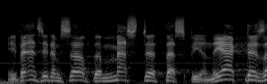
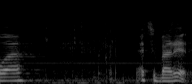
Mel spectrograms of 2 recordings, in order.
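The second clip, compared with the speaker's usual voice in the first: ordinary talk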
